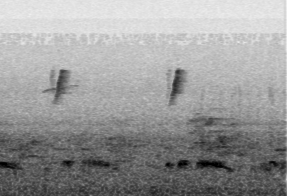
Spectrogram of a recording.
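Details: Spotted dove giving a soft, low, hollow cooing song in the style called "thúc gù". The coos come in short repeated phrases, faint against a background hiss, with a couple of brief high chirps from other birds.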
